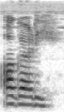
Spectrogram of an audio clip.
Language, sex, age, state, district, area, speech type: Nepali, female, 45-60, West Bengal, Darjeeling, rural, read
